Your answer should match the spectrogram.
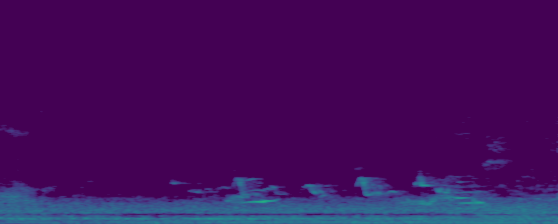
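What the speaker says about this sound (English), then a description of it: "Smokey, look, I got a bird." A pet bird raised from an egg gives a few soft, high chirps and calls over a quiet indoor hush, faint and intermittent with brief gaps between them.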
